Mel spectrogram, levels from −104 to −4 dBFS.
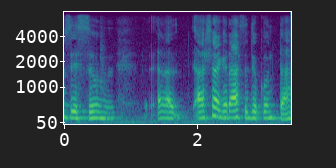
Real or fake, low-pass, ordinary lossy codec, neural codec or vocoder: real; 7.2 kHz; none; none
